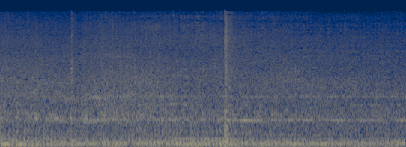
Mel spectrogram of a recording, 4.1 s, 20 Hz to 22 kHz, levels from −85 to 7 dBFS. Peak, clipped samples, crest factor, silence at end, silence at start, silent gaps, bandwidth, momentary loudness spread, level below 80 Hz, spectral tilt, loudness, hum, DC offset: -10 dBFS; under 0.1%; 24 dB; 0 s; 0 s; none; 16.5 kHz; 6 LU; -44 dBFS; -4.5 dB/octave; -33 LUFS; none; under 0.1%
